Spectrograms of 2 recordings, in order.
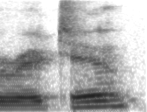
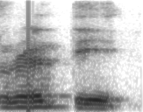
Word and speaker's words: Rutu: Her name is Aruti, and I was calling her Rutu. But her name is pronounced Ruti. Ruti, R-U-T-I. R-U-T-U is how she spells it, but she says it's pronounced Ruti.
